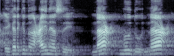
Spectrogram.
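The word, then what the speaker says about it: نعبد: ইয়াওমিদ্দিন মালিকি ইয়াওমিদ্দিন এরপরে কি আছে ইয়াকা নাবুদু এখানে ইয়ার উপরে কি আছে আলিফ আলিফ মাদ্দা ইয়া আলিফ জবর ইয়া এখানে এক আলিফ টান দিয়ে পড়তে হবে ইয়াকা না এখানে কিন্তু আইন আছে নাহবুদু নাহ না অনেকে আছে নাবুদু পড়ে এখানে আইন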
